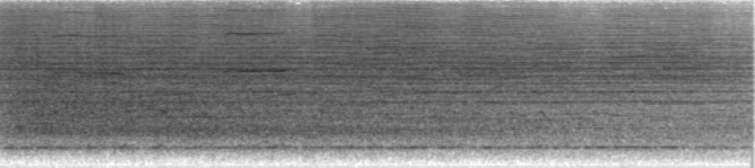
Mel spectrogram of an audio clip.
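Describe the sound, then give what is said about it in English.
A crowd screams and roars on a count of three to back Eskimo Dance to win the round, one loud, sustained wall of noise for about nine seconds, holding steady before easing off slightly at the end, with no individual voices standing out. “If you want Eskimo Dance to win this round, on the count of three, scream, one, two, three.”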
